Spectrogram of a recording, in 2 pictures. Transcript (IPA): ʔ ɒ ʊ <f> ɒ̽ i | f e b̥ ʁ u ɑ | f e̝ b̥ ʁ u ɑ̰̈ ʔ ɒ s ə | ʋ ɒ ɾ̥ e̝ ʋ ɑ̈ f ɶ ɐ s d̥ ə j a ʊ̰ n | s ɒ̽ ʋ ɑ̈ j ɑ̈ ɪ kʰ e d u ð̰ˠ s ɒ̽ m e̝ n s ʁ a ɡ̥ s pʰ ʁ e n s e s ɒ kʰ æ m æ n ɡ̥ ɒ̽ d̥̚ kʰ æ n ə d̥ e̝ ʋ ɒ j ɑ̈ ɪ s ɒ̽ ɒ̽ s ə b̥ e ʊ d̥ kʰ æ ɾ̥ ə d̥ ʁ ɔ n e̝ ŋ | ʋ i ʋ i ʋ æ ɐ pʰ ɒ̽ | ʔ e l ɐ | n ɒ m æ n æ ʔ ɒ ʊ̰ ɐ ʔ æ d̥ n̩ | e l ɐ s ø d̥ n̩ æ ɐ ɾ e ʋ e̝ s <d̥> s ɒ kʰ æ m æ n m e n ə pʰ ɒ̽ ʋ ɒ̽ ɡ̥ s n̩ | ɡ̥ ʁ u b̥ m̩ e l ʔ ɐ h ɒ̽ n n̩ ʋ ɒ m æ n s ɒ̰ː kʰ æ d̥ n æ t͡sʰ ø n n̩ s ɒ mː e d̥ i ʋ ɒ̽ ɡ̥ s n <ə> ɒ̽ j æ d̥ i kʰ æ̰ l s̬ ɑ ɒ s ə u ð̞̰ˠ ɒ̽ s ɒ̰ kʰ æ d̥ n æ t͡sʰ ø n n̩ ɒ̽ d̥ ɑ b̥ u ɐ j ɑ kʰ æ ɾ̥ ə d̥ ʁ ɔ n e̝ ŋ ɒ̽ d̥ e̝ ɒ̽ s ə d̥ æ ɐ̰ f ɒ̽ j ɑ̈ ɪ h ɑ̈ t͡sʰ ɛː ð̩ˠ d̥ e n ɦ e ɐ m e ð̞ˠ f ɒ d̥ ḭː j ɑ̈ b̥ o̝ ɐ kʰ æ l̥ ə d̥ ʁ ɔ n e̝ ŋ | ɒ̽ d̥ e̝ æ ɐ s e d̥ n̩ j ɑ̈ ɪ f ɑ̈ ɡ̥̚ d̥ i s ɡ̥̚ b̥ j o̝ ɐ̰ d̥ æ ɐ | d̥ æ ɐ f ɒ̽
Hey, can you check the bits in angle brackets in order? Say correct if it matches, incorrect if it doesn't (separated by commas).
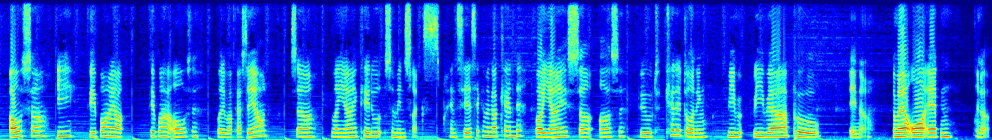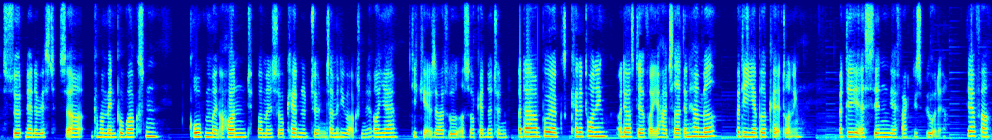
incorrect, correct, correct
